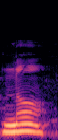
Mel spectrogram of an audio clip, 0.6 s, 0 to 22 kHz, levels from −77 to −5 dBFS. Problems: background sounds at intervals, background conversations at intervals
